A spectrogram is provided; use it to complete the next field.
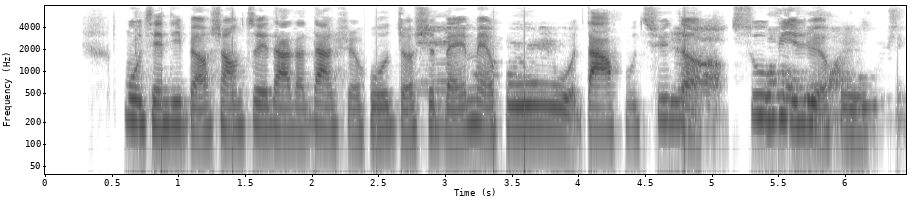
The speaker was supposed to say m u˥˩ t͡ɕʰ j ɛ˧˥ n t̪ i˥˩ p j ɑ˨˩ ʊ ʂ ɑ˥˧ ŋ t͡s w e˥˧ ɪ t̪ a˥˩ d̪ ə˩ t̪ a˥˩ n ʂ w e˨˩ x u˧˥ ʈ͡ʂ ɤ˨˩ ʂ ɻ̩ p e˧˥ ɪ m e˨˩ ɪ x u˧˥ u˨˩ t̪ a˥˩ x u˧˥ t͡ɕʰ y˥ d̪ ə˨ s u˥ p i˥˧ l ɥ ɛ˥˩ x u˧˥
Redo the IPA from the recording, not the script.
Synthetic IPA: m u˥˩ t͡ɕʰ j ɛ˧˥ n t̪ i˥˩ p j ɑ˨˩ ʊ ʂ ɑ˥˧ ŋ t͡s w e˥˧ ɪ t̪ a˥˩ d̪ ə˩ t̪ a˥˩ n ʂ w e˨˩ x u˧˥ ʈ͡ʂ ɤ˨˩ ʂ ɻ̩ p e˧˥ ɪ m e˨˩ ɪ x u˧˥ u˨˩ t̪ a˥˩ x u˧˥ t͡ɕʰ y˥ d̪ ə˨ s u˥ p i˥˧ l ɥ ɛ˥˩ x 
